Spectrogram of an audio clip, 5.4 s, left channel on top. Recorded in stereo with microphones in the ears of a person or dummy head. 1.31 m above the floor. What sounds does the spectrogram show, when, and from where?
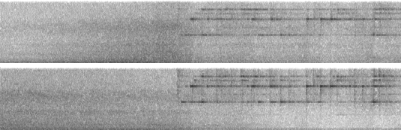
2.4 s keys jangling: 25° right (ahead or behind), 3 m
